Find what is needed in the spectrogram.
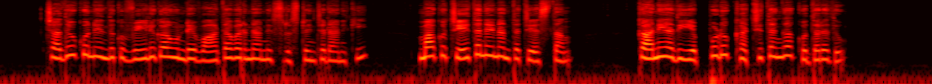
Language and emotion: Telugu, sad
